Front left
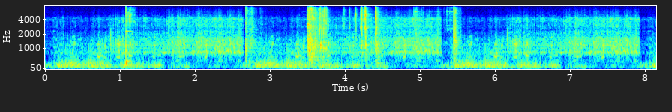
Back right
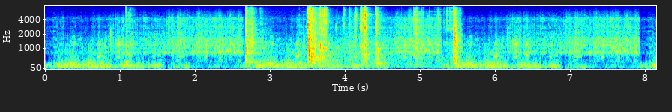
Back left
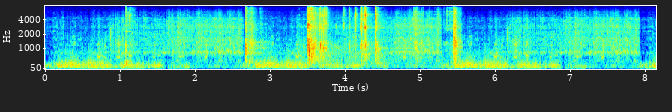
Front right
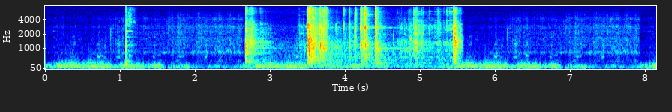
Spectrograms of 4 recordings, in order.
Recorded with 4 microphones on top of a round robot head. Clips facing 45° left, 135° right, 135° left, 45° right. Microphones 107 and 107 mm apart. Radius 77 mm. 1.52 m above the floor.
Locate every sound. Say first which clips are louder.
0.0 s a lawn mower: back right 1 dB, back left 14 dB; 135° left
1.1 s dishes clattering: front left 8 dB, back left 5 dB; 75° left
2.7 s crushing: back right 9 dB, back left 3 dB; 160° right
